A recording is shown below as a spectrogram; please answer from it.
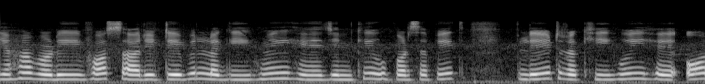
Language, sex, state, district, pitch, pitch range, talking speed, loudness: Hindi, female, Bihar, West Champaran, 230 Hz, 225-255 Hz, 135 wpm, -16 LUFS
